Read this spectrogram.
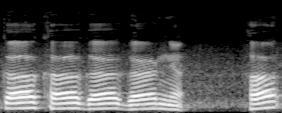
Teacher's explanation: इन वर्णों के उच्चारण में जिह्वा कंठ का स्पर्श करती है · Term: कंठीय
